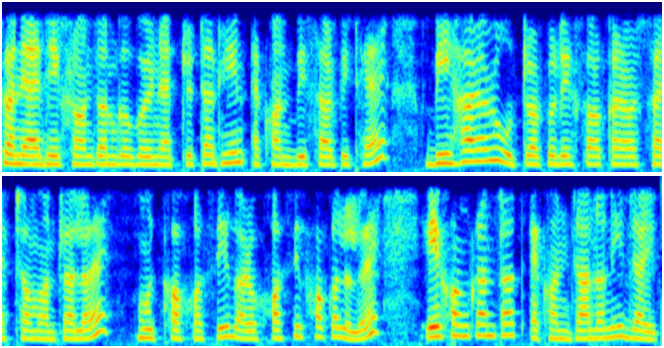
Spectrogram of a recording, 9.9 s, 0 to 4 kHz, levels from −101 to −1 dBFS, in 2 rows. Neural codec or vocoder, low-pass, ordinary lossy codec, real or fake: codec, 24 kHz, 6 kbps, HILCodec; 3.6 kHz; none; fake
